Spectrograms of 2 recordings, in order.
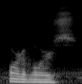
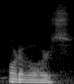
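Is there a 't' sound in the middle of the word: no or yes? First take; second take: yes; yes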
